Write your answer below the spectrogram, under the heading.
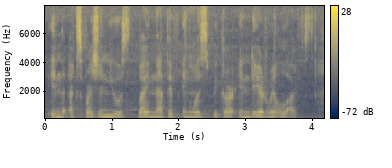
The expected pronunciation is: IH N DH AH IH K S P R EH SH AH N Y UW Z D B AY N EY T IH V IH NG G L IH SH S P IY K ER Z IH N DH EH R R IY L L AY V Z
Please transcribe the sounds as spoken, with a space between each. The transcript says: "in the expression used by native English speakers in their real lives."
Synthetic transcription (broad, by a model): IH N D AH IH K S P R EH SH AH N Y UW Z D B AY N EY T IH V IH NG G L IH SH S P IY K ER IH N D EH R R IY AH L AY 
